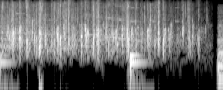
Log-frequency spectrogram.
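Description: Applause sound effect: many hands clapping in a dense, crackling patter that thins out near the end.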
